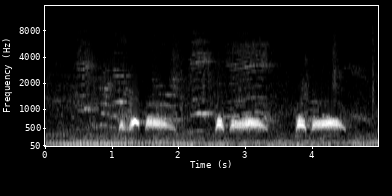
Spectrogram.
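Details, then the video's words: Whistle-voiced spotted dove, kept at a bird farm near Hanoi, Vietnam: clean, pure coos, each a short clipped note leading into a longer steady whistle, repeated three times over a low background hum. "CU GÁY GIỌNG CÒI (thổ mổ còi)"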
